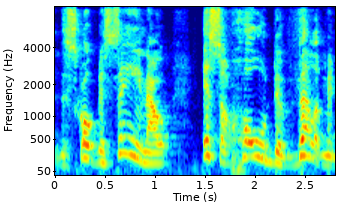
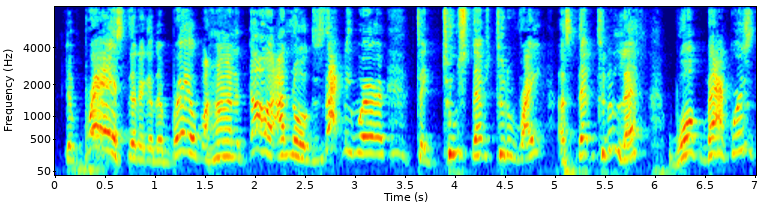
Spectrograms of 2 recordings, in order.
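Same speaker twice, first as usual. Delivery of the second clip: higher and louder, building hype; excited; 8 semitones higher, 5 dB louder than usual. Retold or imitated. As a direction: rattle off the plan, all hyped up. Retelling plan to find buried cash.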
